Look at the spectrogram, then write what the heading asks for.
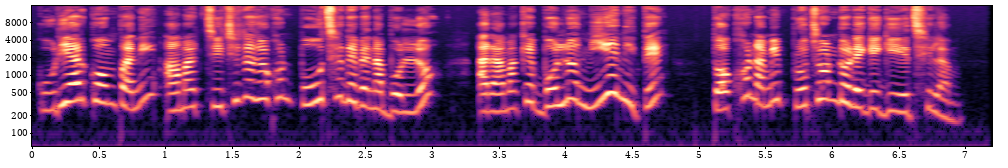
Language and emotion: Bengali, angry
